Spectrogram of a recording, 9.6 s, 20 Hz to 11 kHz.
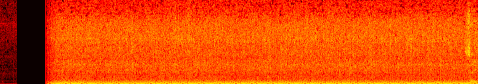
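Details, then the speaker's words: V8 driven about 30 km before the test, with 8151 misfires counted on cylinder 8 (rear, driver's side). A steady idle with a regular uneven lope of about three beats a second. An ignition coil is suspected, not confirmed; a cylinder contribution test is being run. "cylinder number eight cylinder is the rear cylinder on the driver's side and it's probably like I said about ignition coil but we're gonna make sure it's number eight that's actually got the misfire"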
